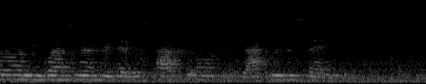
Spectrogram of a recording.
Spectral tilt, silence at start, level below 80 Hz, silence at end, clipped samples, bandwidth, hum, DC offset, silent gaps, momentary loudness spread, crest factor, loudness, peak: -6.5 dB/octave; 0 s; -84 dBFS; 0 s; under 0.1%; 15 kHz; none; under 0.1%; none; 12 LU; 14 dB; -44 LUFS; -28 dBFS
